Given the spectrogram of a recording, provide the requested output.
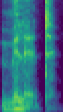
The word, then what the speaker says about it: millet: The word millet pronounced millet is an Arabic term meaning nation or community.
